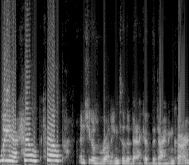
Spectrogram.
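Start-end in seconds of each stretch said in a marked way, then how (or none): 0.0-1.3 very high, frantic, panicked cry. Voicing a woman fleeing to the back of the dining car: woman calling for help. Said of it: "she now gets up and she's just kind of like".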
